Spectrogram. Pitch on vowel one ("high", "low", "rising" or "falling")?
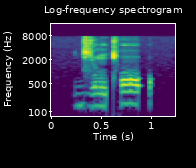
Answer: high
